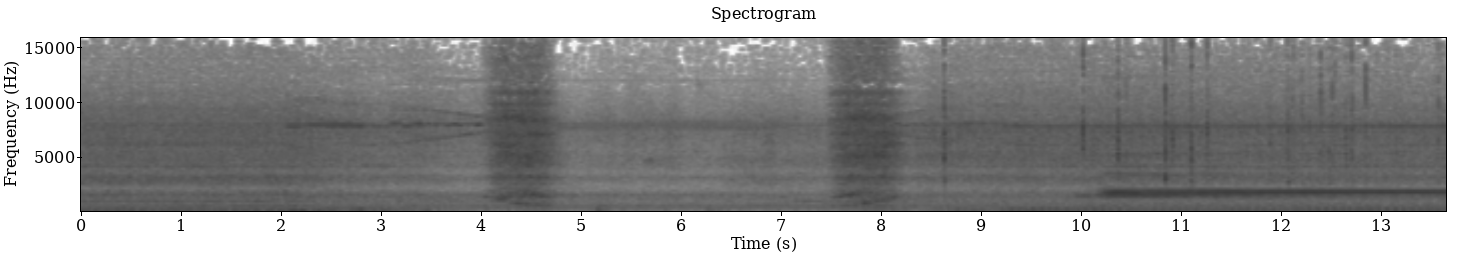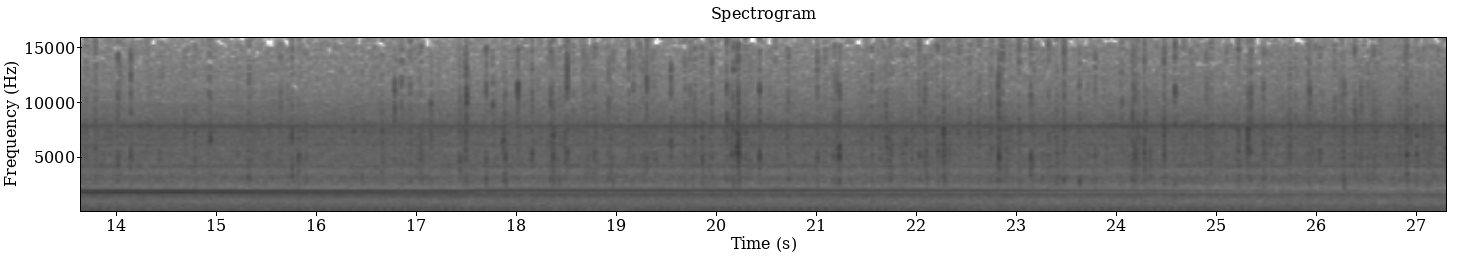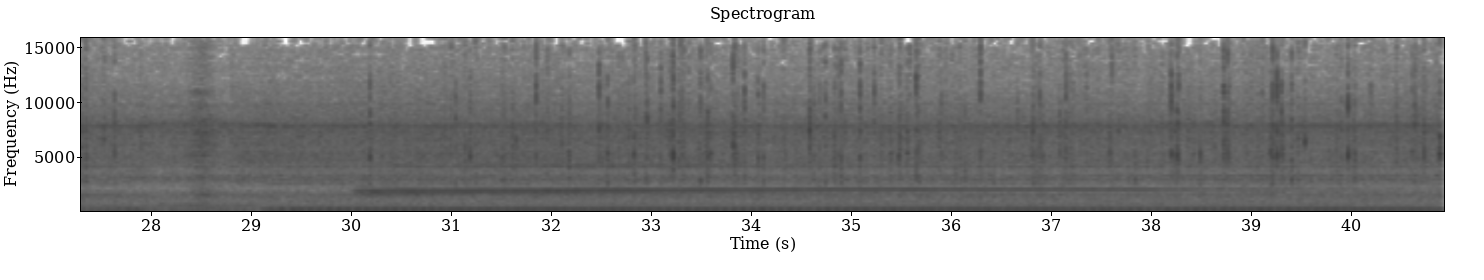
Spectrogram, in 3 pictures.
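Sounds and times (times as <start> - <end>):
machine spindle whining: 9.3 - 28.1, 29.4 - 40.9.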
